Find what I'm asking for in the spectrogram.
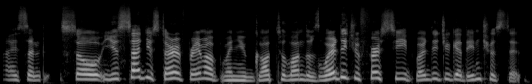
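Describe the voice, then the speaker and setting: A woman from Denmark hosting an interview podcast, asking friendly, measured questions. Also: fairly high pitch, no room sound, clean studio sound. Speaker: podcast host.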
